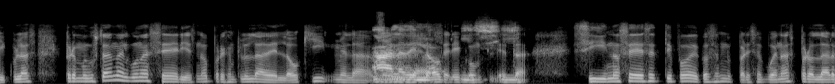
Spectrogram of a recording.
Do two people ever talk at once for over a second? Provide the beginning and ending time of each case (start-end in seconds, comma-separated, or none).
3.7-5.3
